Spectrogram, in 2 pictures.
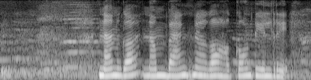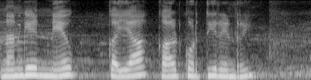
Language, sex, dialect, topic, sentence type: Kannada, female, Dharwad Kannada, banking, question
